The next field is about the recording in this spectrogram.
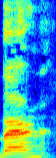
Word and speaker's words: Byrne: el que mejor pronuncia el mejor hispanohablante pronunciando el apellido del dibujante anglo-canadiense es Carlos Pacheco, que aclara una y mil veces que es John Byrne como si fuera quemándose, como la canción conocidísima de, Deep Purple.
